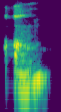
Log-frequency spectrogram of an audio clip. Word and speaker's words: on: Es on, en. Nunca pronuncien i, porque no es i, ese es en. Y esta palabra se reduce a una schwa, es como no es realmente una o, se pronuncia como una o.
